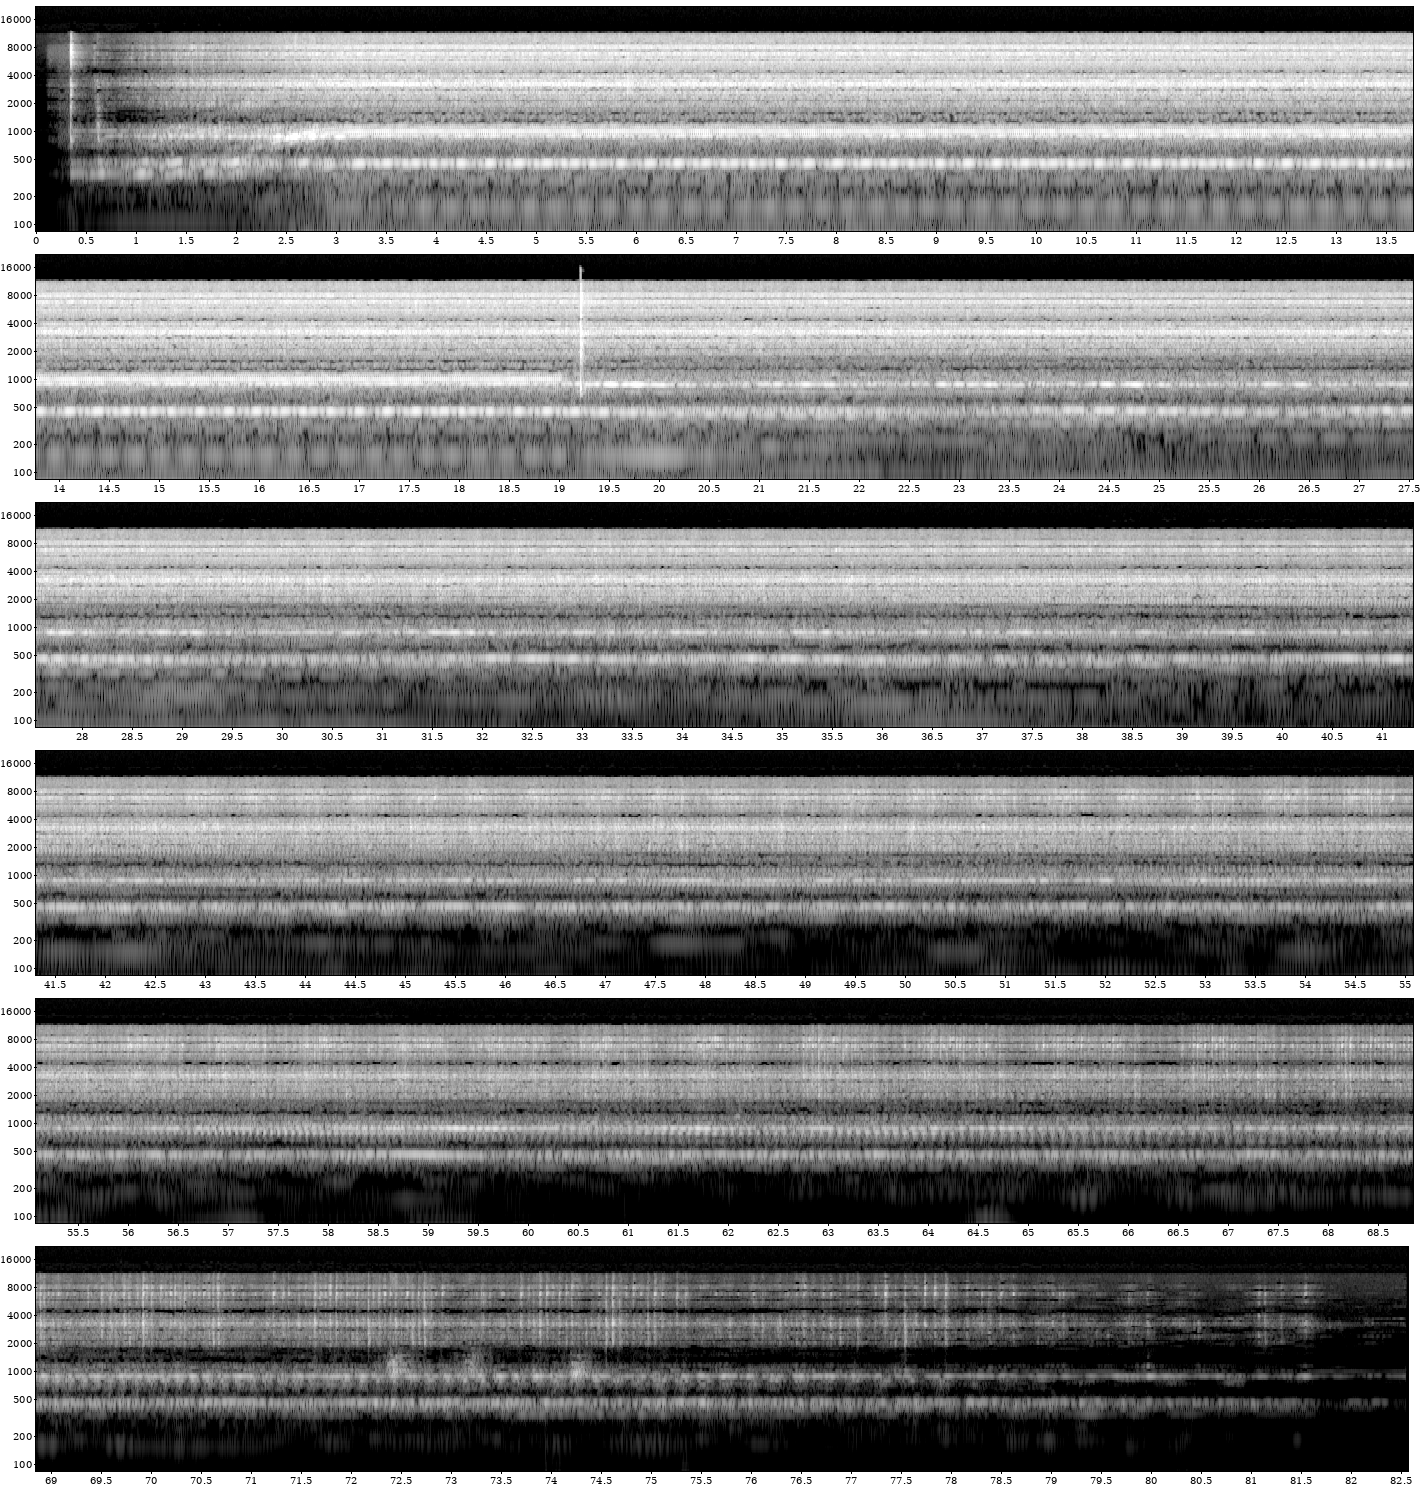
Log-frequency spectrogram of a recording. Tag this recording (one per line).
sound-effects
grinder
